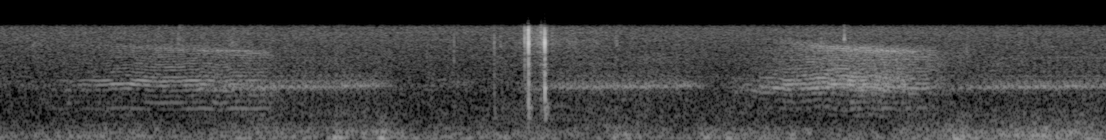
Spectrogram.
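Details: Arizona spadefoot toads calling during their mating ritual after heavy monsoon rain, with drawn-out bleating calls that rise then hold, set against loud low-frequency storm rumble and a brief sharp knock.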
